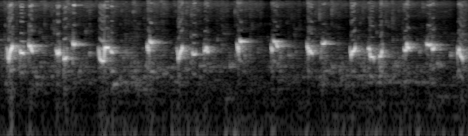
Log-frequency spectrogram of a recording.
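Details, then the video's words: Yellow-vented bulbul (Pycnonotus goiavier), locally called trucuk, in full rapid song played as a lure to make other bulbuls answer: bubbly, gurgling two- and three-note phrases repeated in quick succession, mid-pitched and slightly slurred. "ROPELAN TRUCUKAN GACOR ini bikin TRUCUK lain LANGSUNG NYAUT, GACOR dan ROPEL - pancingan trucuk"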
